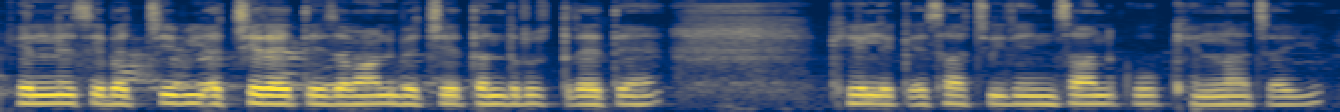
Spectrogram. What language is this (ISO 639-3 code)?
urd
